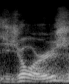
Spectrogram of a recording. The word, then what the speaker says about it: Georges: His name is Georges, the French pronunciation, and he sells toys.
